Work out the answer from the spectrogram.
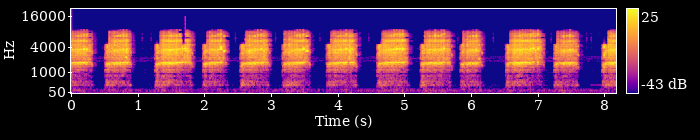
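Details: A male barn owl brings food to his mate inside a nest box, evening of 19 January 2024. Rough, hissing shrieks sound in paired and single bursts of up to half a second, pulsing irregularly through the recording.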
